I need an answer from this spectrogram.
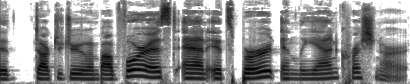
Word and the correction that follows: Kreischer: And that's how you say it, right? – Kreshner. Doesn't matter. – What? Kreischer? Oh, yeah. – Okay. It's Bert and Leanne Kreischer.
